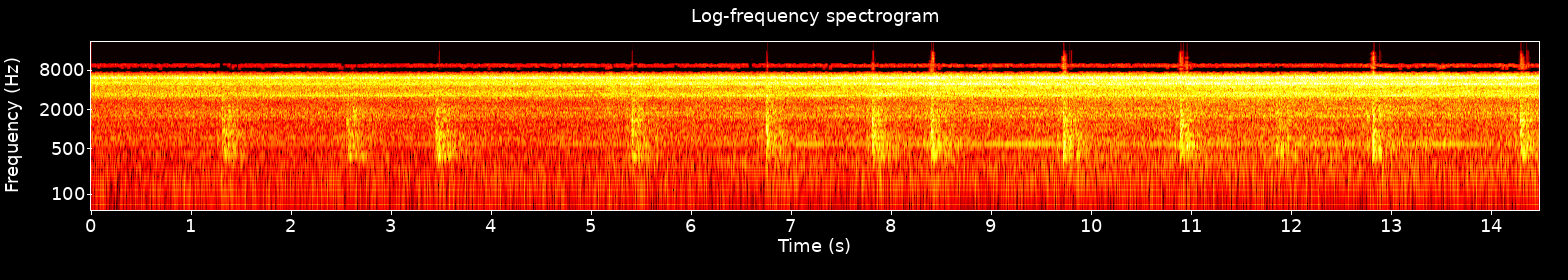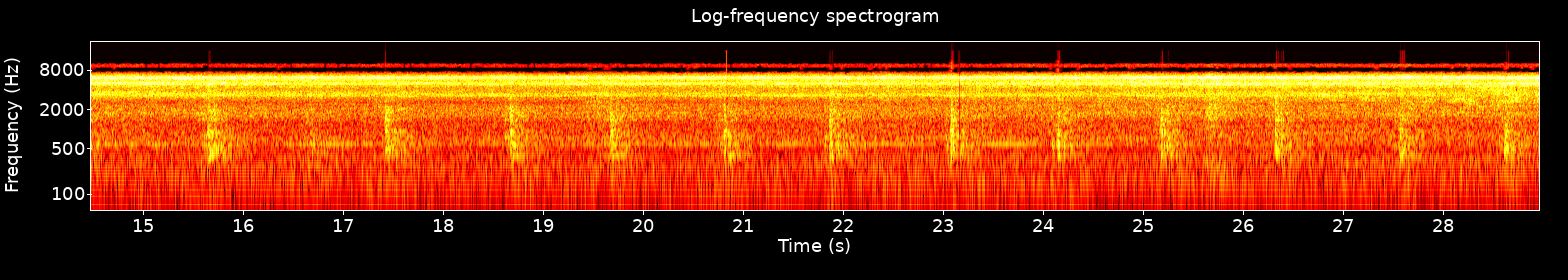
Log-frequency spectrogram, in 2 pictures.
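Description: Film slitting and rewinding machine running: a steady high hiss from the film web and rollers, with a faint steady tone and a light knock about once a second.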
